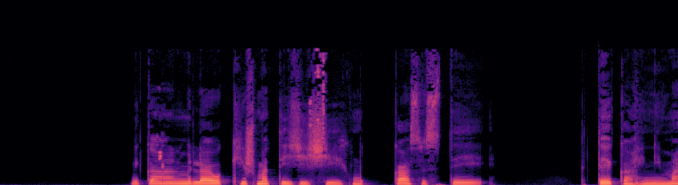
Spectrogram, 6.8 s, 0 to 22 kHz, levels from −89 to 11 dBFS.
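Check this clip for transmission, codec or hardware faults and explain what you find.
Three faults are present, all corrupt frame decoded: at 1.59 to 1.64 s, 3.09 to 3.25 s and 6.34 to 6.38 s. In each, flipped bits in the compressed data were decoded anyway, so wrong gains and codes scattered energy across the wrong frequencies. The result is a brief squeaky, noisy blip in the speech, fairly loud and longest at 3.09 s, where several frames in a row are hit rather than a couple. On a spectrogram each appears as a short block of smeared, misplaced energy cutting across the speech harmonics.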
